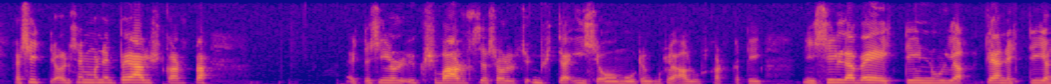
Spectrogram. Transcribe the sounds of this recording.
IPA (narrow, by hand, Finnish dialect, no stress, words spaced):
jɑ sitːe ʔolʲ semːonʲem peælyskɑrtːɑ ʔetːæ siːn olʲ yks ʋɑrs jɑ se olʲ s ʔyhtæ ʔisoˑ muːteŋ kun̞̆ se ɑluskɑrtːɑkiː niː silːæ ʋeːĭtːiːn nuij jɑ keænːetːiːj jæ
